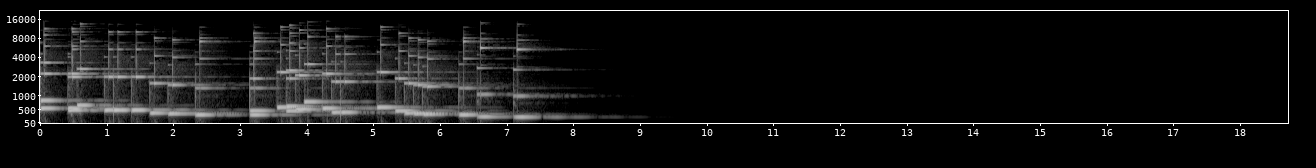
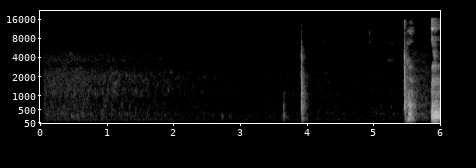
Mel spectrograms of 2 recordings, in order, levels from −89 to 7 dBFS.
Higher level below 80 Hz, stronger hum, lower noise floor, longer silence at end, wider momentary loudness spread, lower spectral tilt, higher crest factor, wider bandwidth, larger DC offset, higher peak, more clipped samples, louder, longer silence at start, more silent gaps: second, -76 dBFS vs -70 dBFS; neither; first, -90 dBFS vs -81 dBFS; first, 10.95 s vs 0 s; second, 10 LU vs 16 LU; second, 0 dB/octave vs -3.5 dB/octave; second, 20 dB vs 28 dB; about the same, 15 kHz vs 15.5 kHz; neither; about the same, -6 dBFS vs -4 dBFS; neither; first, -23 LUFS vs -29 LUFS; second, 0 s vs 3.9 s; neither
